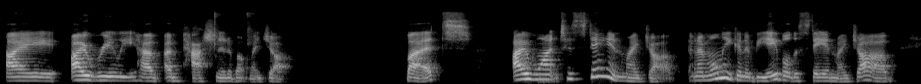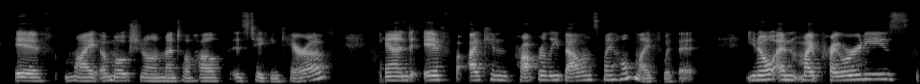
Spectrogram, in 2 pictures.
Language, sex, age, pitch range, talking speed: English, female, 30-49, 170-205 Hz, 180 wpm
